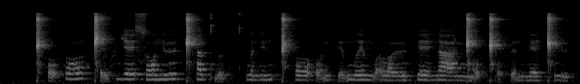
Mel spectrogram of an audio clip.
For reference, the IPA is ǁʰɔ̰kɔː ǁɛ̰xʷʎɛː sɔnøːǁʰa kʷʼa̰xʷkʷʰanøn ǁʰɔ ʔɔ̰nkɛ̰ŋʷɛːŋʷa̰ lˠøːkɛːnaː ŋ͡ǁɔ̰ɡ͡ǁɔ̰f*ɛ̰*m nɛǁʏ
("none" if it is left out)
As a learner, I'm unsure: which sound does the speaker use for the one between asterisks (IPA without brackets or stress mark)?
ɛ̰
